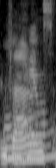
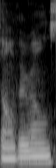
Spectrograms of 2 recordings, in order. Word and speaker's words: environs: Now that we're in new environs or environs, how do you pronounce that word? Environs. I always think it's environs.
